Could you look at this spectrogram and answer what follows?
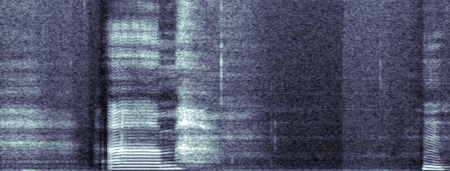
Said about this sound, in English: Speaking of dreams, I can't stop yawning.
